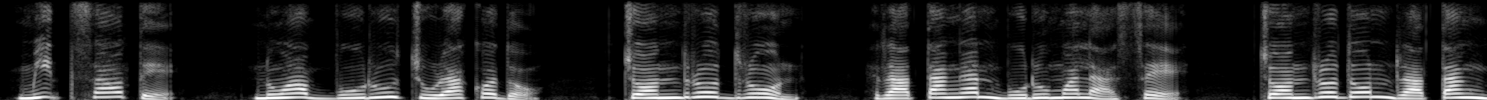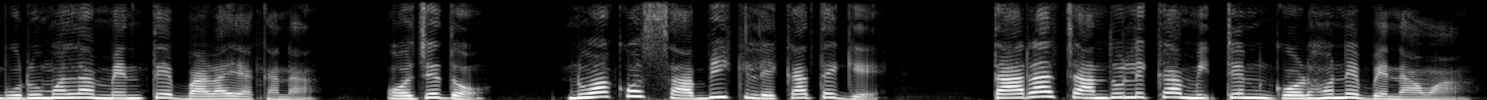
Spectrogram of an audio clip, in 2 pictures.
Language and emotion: Santali, neutral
